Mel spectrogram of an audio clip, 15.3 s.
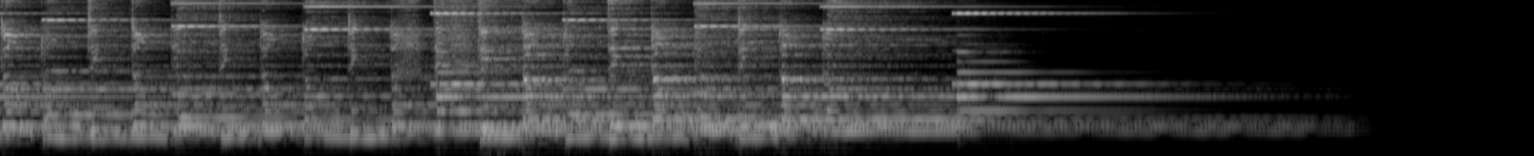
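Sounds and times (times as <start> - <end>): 
Christmas orchestra playing a carol: 0.0 - 9.8.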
